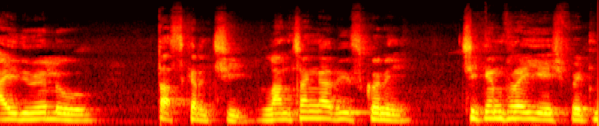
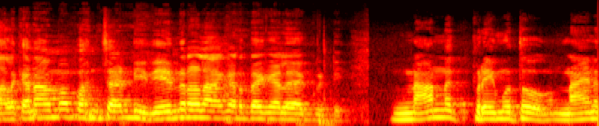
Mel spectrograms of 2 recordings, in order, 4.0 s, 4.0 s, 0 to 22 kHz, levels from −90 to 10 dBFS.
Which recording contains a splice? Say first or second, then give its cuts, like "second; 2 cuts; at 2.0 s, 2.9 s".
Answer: second; 1 cut; at 2.5 s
